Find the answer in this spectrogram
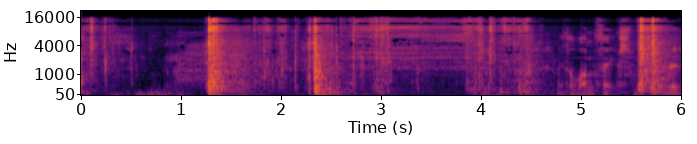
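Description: Two loud knocks about a second apart near the start, with a man's low, indistinct speech.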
